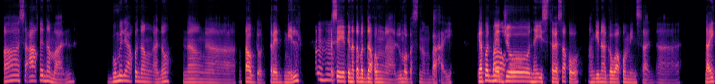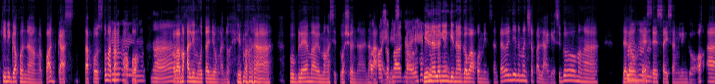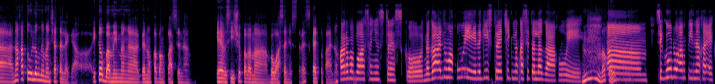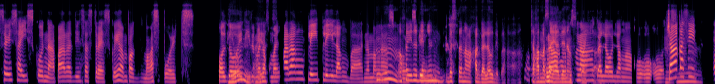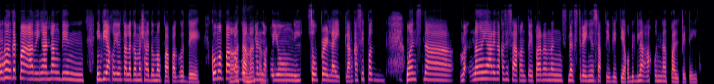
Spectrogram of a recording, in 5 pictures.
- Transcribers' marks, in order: laughing while speaking: "mga"; laugh; unintelligible speech; in English: "Although"; background speech; in English: "nag-strenuous activity"
- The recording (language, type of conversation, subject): Filipino, unstructured, Paano mo napapanatili ang kalusugan kahit abala ang araw-araw, kabilang ang pag-iwas sa sakit, pagsunod sa tamang pagkain, at pagharap sa stress sa pamamagitan ng ehersisyo?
